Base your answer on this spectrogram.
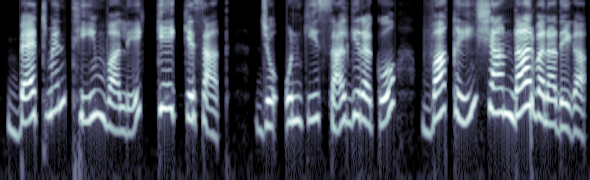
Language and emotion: Urdu, surprised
